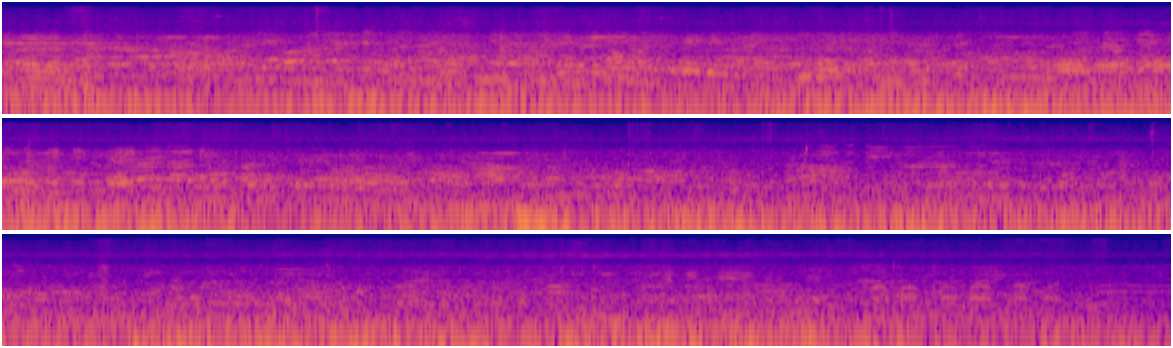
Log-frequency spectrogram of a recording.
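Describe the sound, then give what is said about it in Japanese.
Steady, busy outdoor ambience of the Fuji Rock music festival grounds, in a binaural recording: a dense wash of crowd chatter and overlapping voices with scattered footsteps and clatter, spatially spread, holding a constant loud level throughout. “バイノーラル録音いかがでしたでしょうかおまけですからねこれはねあくまでね来年はね現場で富士の雰囲気を楽しみましょう。”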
